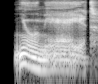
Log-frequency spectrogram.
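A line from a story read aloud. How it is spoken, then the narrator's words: Old man's sigh. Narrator (Russian): вздохнул дед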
